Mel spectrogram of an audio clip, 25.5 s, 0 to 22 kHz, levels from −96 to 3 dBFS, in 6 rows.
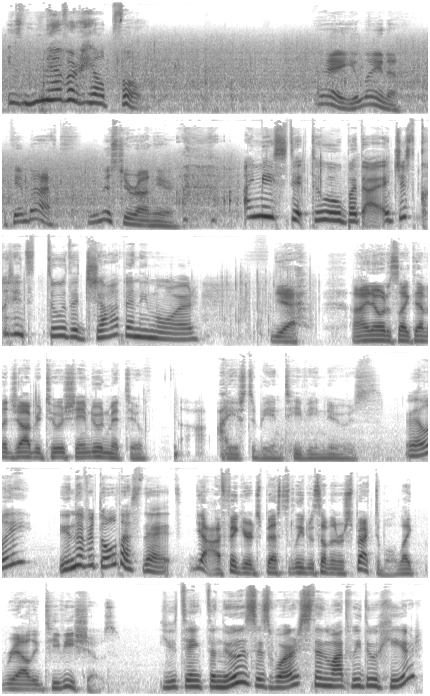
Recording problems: household noises; noticeable; throughout; 10 dB below the speech

